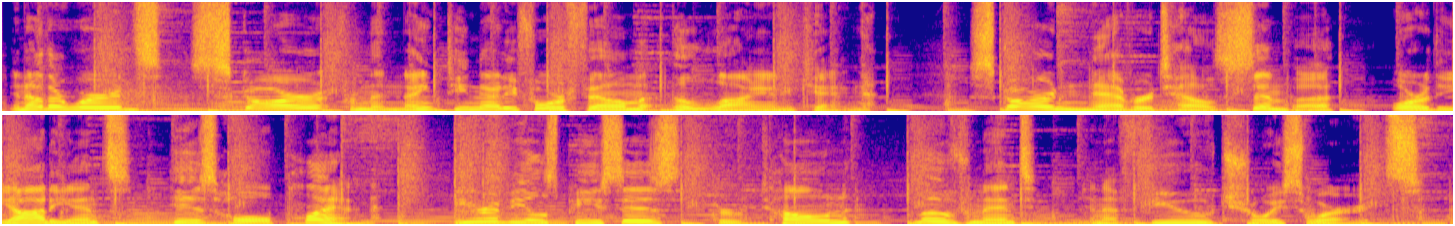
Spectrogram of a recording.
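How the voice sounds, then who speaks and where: A man's voice: a little high, very animated, unhurried, music in the background. A man delivering scripted narration as the narrator of a video essay.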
